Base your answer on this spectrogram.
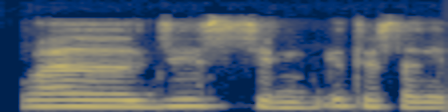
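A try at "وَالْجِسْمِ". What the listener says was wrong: jisim. Sinnya bukan kasroh, jism. Nah, bukan jisim ya.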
